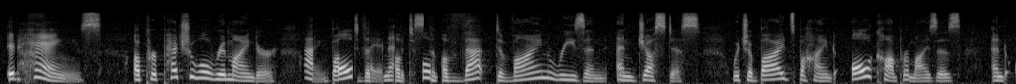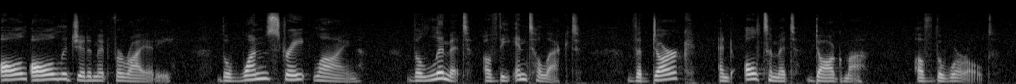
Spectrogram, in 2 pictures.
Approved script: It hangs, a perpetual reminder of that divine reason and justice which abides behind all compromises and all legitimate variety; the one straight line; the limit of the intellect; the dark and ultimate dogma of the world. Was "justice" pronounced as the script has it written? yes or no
yes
